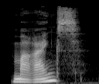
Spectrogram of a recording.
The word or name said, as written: marengs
